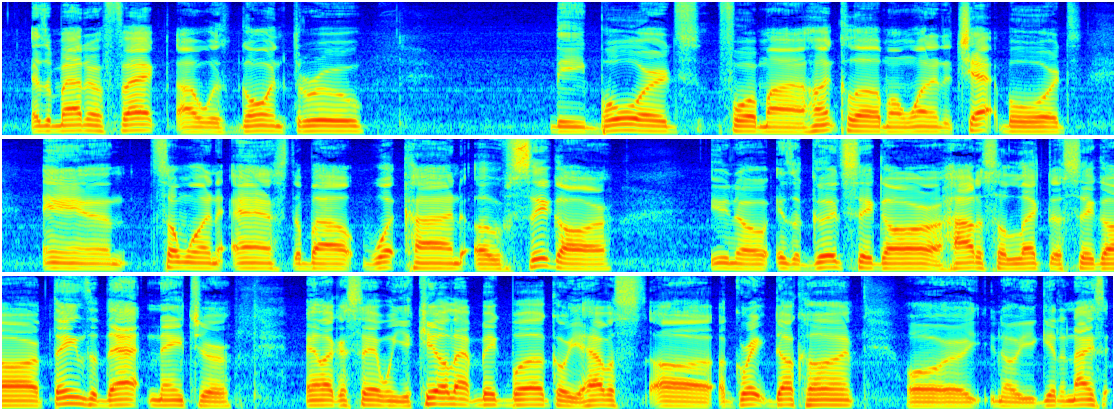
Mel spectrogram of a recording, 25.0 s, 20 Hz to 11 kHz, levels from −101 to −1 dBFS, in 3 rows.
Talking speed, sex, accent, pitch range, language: 170 wpm, male, American, 120-140 Hz, English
